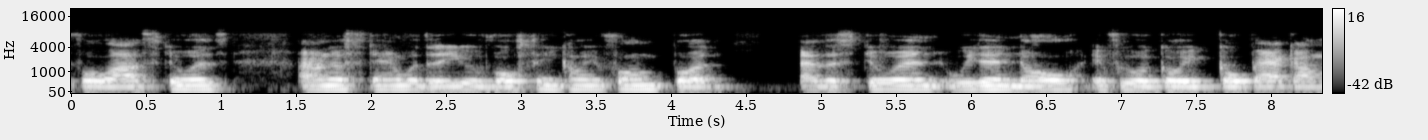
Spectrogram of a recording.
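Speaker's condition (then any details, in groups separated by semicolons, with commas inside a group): Cerebral palsy; severe difficulty writing and typing, relies on speaking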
